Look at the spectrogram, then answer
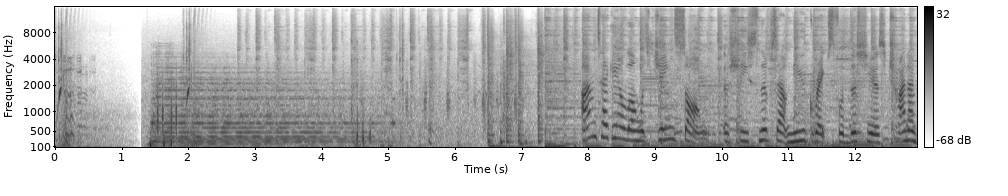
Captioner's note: laughter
